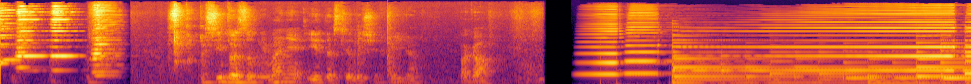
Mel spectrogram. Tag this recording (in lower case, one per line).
playing harmonica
